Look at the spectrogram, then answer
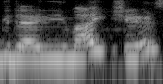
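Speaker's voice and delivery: put-on, friendly, matey Australian accent. Asked to give an australian accent, obliging with an australian accent. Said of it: "do you want my Australian?".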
